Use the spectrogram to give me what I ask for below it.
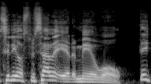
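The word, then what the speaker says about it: Millwall: They don't pronounce the L's.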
